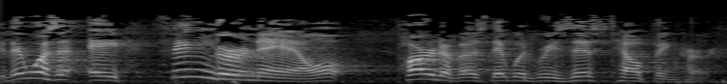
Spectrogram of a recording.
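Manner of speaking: ordinary talk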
